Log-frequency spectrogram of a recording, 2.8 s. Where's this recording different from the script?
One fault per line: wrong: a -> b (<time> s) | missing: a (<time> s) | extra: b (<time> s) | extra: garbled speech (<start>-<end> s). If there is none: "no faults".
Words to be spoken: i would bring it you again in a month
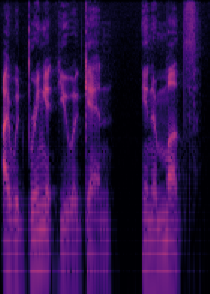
no faults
